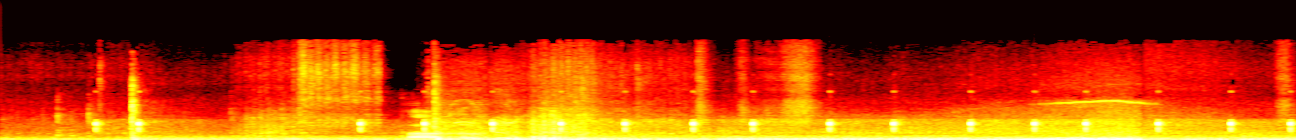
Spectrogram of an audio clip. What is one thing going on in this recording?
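A truck engine rumbles steadily and grows louder.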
